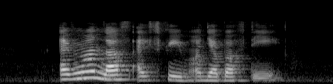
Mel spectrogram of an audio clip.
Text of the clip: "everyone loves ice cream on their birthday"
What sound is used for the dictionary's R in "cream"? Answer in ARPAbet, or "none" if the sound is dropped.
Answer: R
